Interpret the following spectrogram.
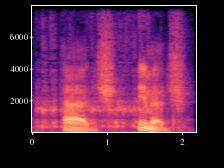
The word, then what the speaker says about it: image: Image. Don't forget to dot your I. We have 2 things to mark up. Underline the G and the silent E twice.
